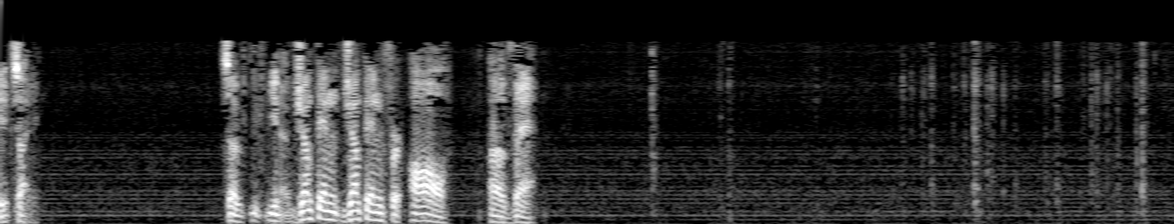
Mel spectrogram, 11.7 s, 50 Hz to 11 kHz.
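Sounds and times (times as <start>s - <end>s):
speech: 0.0s - 0.4s, 2.2s - 5.4s
low steady hum: 0.0s - 11.7s
typing on a computer keyboard: 9.0s - 11.6s.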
